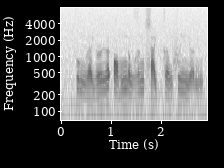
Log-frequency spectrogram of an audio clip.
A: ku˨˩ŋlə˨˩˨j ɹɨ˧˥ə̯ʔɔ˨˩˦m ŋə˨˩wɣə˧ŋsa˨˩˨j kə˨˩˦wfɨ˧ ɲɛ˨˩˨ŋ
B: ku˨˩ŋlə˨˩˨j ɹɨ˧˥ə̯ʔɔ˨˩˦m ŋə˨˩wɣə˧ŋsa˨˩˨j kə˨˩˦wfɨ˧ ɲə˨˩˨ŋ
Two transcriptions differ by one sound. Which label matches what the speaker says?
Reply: B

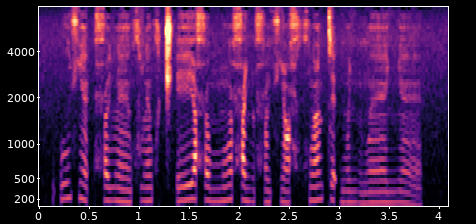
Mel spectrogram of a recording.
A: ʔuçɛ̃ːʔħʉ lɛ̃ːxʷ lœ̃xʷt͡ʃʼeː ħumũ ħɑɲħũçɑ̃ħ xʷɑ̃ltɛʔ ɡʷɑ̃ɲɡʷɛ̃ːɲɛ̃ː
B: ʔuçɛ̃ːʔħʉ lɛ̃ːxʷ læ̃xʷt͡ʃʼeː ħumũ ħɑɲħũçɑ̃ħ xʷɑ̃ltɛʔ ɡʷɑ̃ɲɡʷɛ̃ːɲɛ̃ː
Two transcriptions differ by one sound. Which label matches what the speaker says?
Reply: B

